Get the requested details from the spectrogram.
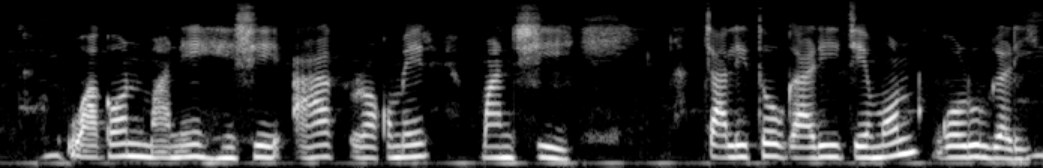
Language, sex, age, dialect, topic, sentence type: Bengali, female, 18-24, Rajbangshi, agriculture, statement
